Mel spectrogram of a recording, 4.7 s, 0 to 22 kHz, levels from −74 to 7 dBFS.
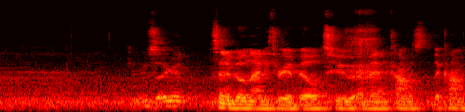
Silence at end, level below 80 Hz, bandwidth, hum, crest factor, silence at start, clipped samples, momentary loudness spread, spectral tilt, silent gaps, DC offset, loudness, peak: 0 s; -58 dBFS; 16 kHz; none; 16 dB; 0 s; under 0.1%; 14 LU; -5 dB/octave; none; under 0.1%; -29 LUFS; -12 dBFS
